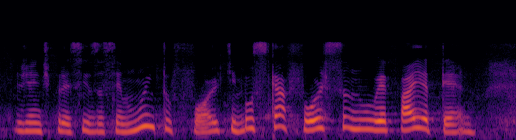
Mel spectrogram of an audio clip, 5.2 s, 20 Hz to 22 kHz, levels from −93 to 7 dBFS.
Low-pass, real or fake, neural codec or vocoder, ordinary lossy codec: 7.2 kHz; fake; codec, 16 kHz, 2 kbps, FunCodec, trained on Chinese and English, 25 frames a second; none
